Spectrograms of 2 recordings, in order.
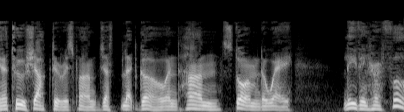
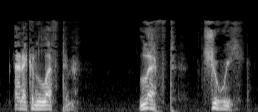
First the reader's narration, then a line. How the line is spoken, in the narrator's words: Han spat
